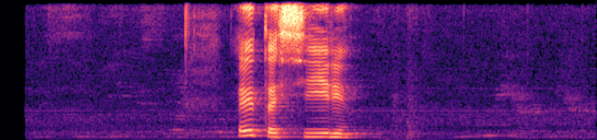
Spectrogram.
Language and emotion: Russian, neutral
